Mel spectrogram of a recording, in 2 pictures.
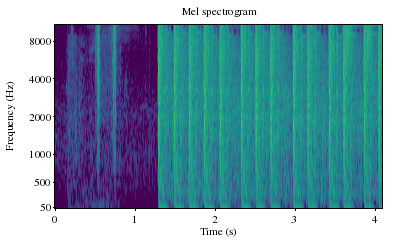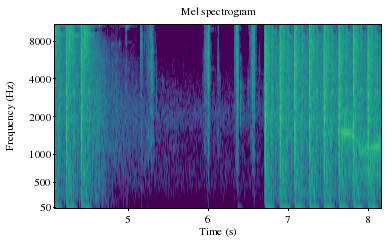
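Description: Rapid automatic gunfire in the video game Fortnite crackles in loud sustained bursts, a brief gap of scattered single shots falling between longer strings of fire.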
